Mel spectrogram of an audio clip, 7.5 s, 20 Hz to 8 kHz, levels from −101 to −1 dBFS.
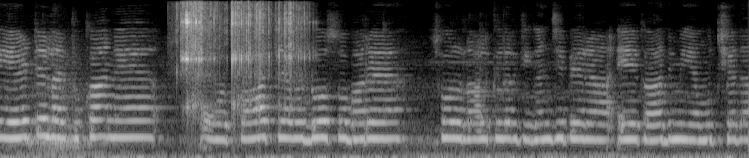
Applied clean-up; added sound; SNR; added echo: none; Coin (dropping) / Glass; -3 dB; reverberation time 0.1 s.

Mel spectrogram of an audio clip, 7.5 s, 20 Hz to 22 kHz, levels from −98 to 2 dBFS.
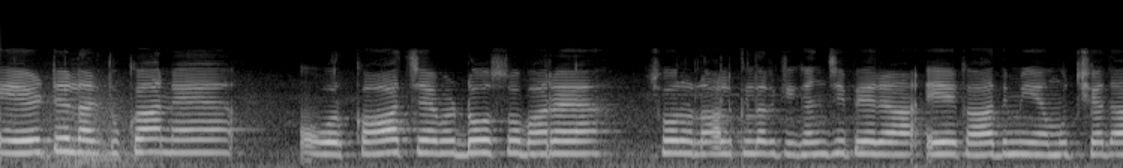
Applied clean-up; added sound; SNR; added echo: none; none; none; none.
